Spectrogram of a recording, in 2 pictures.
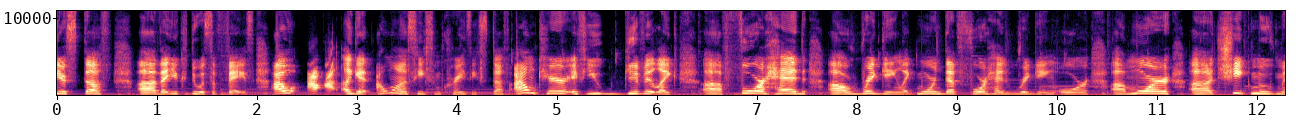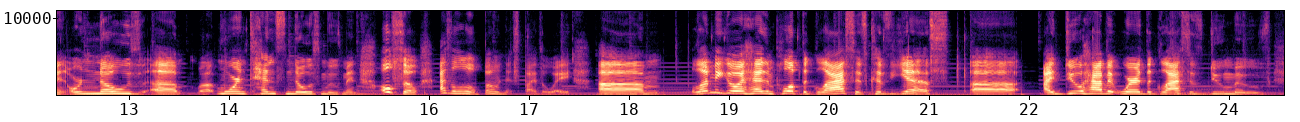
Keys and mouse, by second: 0.1-1.5 middle drag, 2.0-4.8 ctrl+middle drag, 5.0 middle drag, 5.6 shift+middle drag, 6.8 middle click, 8.4-10.0 middle drag, 10.3 middle drag, 10.8-11.1 shift+middle drag, 11.7 shift+middle click, 12.6 shift+middle drag, 13.3 middle click, 17.1 click, 17.5 middle click, 19.0 click, 19.9 click, 20.2 middle drag, 20.7 shift+click, 21.5 ctrl+j, 22.8 click.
